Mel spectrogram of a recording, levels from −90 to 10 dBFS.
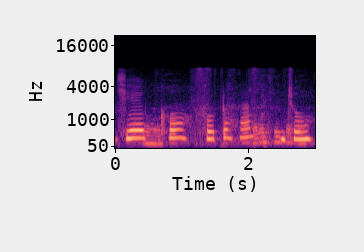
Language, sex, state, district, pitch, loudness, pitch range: Hindi, female, Bihar, Patna, 240 Hz, -16 LUFS, 225-270 Hz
